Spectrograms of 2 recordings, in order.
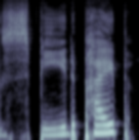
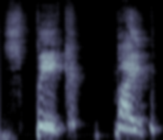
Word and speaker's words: SpeakPipe: bite and I guess wherever people thought you were saying speed pipe so I do feel like I have to say speak bye I'll go slower it's Speak s-p-e-a-k-p-i-p-e oh my mispronunciation might have cost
